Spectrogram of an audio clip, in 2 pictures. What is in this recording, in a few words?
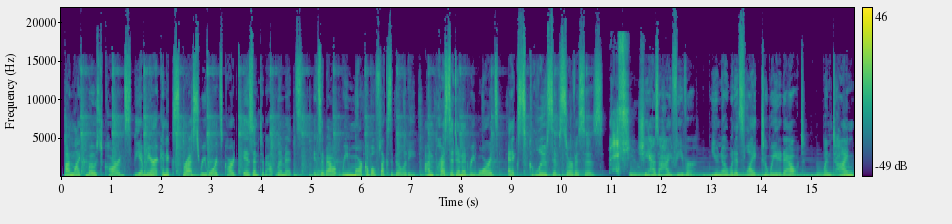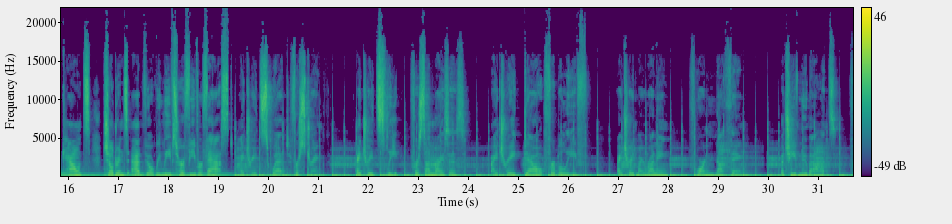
Commercial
